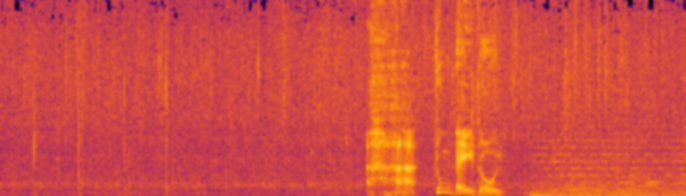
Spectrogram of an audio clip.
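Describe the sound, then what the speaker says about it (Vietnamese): In an animated folk tale, rain falls on candles as a steady, even patter, and a person speaks briefly partway through. "Nước mưa đang trượt trên thân những chiếc đèn cày này."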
